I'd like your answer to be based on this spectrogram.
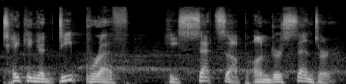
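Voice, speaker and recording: A man's voice: medium pitch, very animated, unhurried, a little hiss or hum. A man narrating an audio drama in a scripted, dramatic storytelling style.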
